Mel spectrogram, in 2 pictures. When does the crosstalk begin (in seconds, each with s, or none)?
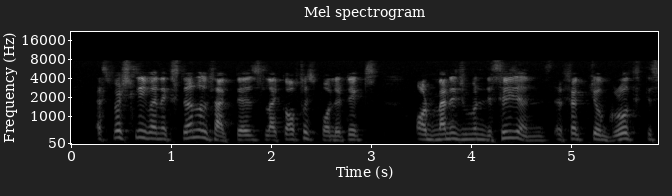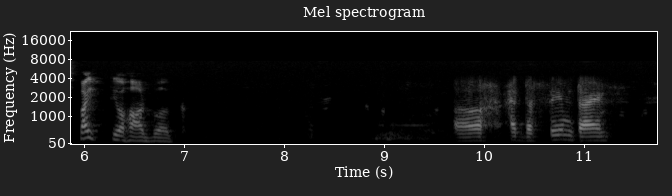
none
